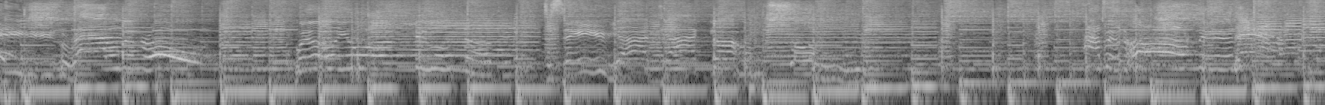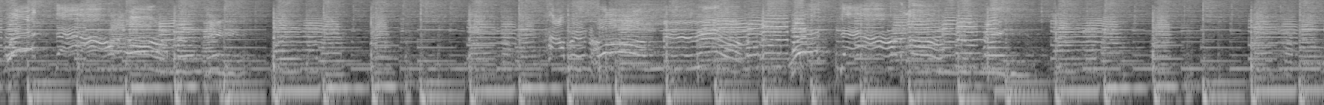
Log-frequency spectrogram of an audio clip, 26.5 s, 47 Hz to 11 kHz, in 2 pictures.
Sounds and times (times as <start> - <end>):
Swing music: 0.0 - 26.4.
